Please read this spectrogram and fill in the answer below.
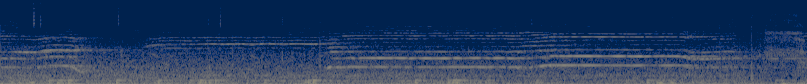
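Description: A man screaming in the distance: long, high, held cries. There is a short one near the start, another about a second and a half in, then one lasting about four seconds that steps up in pitch halfway through.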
